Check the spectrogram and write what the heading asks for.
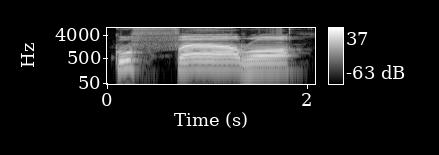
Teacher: فا مشدد ہے تو فا میں سختی کرنی ہے، فا کو دبانا ہے۔ کفارا، را کے اوپر دو زبر تنوین ہے، جب یہاں پر وقف کریں گے، سٹاپ کریں گے تو دو زبر کی تنوین کو الف سے تبدیل کریں گے۔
